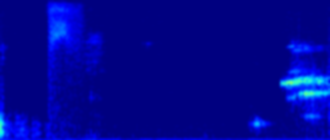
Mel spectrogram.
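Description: Quiet video-call line with a short, high-pitched vocal sound about half a second long near the end.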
